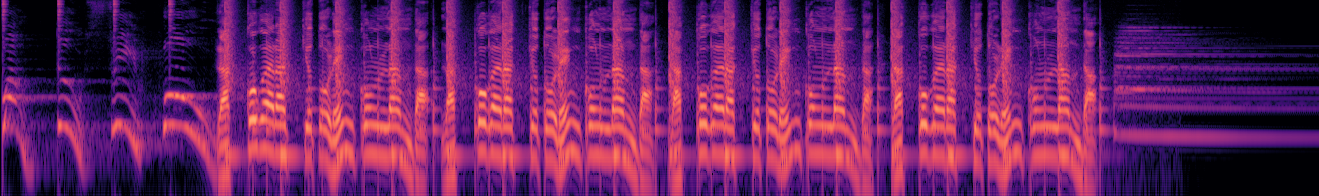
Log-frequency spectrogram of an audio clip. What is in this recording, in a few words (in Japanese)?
早口言葉リズム（中級編）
